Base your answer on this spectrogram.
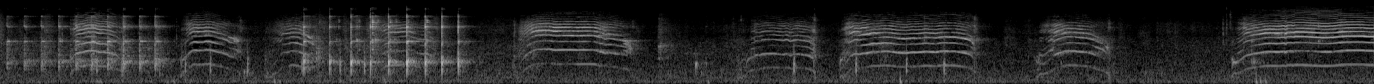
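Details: Kittens seeking attention from their owners: quick clusters of short, squeaky mews at first, then a series of longer, arched meows spaced about a second apart, high and clear.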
